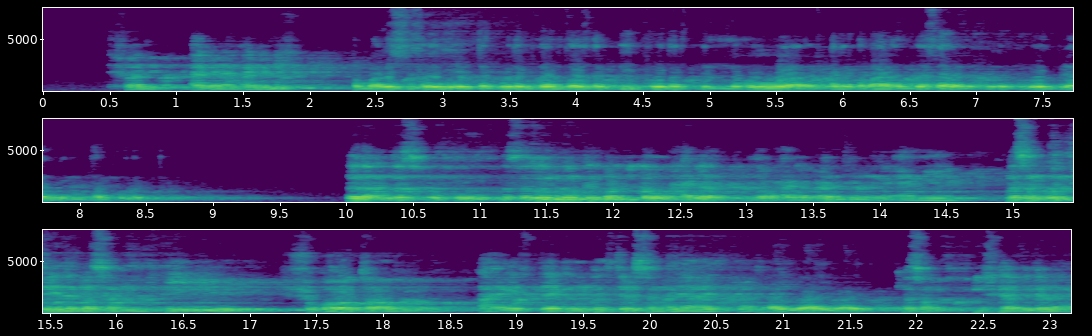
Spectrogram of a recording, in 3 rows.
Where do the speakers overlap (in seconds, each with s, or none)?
none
